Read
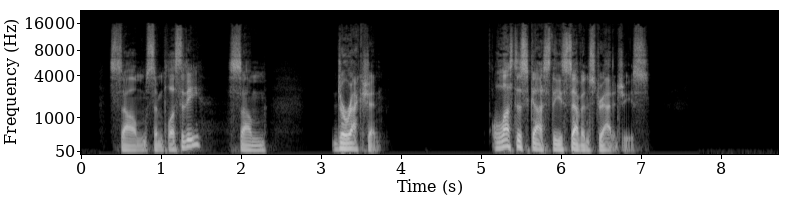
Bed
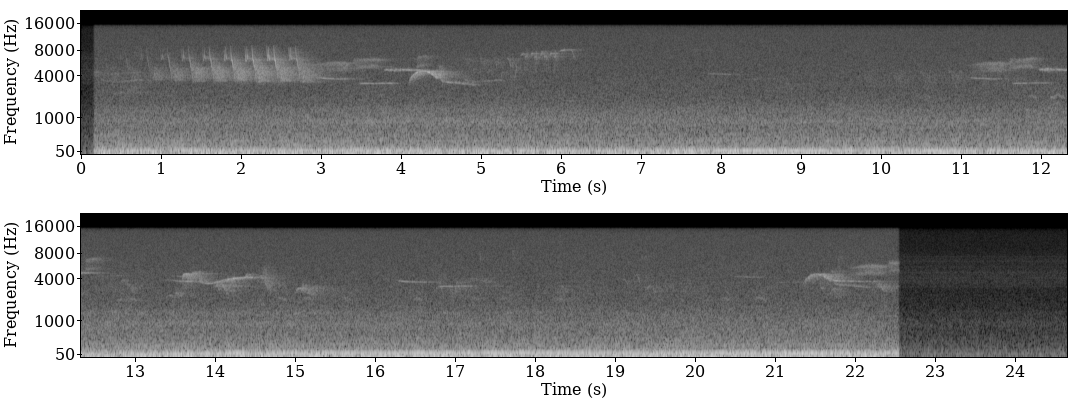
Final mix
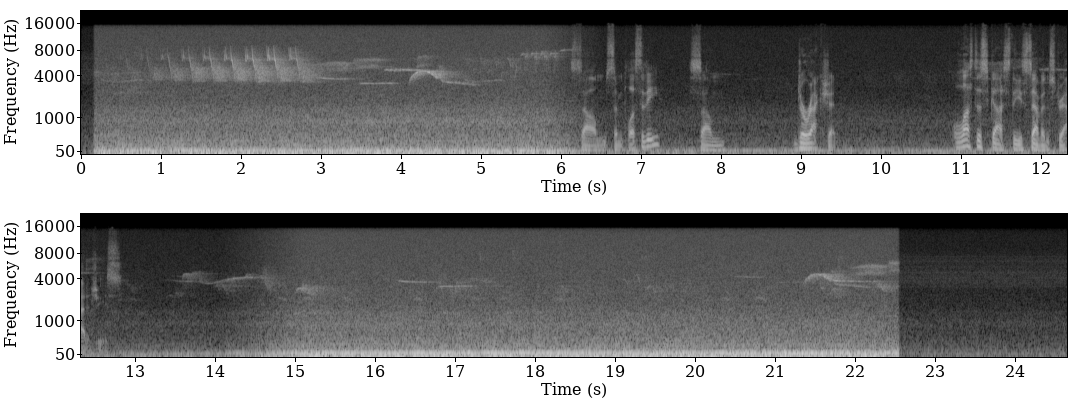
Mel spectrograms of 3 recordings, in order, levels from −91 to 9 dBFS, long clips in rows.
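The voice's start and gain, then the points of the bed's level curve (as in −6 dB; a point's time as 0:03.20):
5.75 s, −6.0 dB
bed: 0:05.81 −1 dB
0:06.53 −17 dB
0:14.07 −17 dB
0:15.12 0 dB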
